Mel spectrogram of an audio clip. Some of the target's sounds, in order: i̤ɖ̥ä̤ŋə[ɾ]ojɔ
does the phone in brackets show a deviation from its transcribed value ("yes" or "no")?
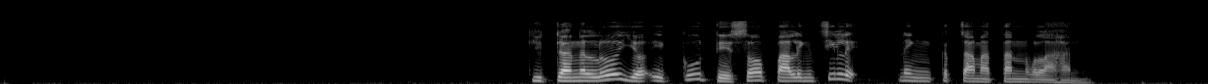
yes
